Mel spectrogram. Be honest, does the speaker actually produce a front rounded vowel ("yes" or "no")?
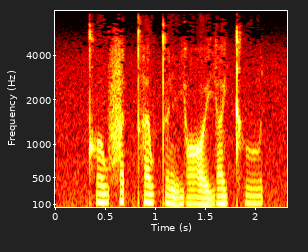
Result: no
